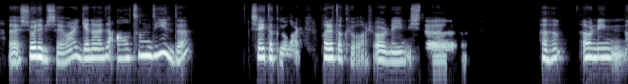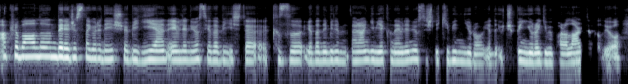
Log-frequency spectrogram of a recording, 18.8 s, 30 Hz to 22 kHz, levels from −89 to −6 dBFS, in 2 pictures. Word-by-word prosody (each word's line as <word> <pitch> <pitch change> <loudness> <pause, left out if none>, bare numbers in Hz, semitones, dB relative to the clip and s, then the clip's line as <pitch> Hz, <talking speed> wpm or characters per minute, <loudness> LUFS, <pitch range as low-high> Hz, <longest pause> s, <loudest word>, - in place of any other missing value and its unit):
Eee, 180 +2 0
şöyle 260 +2 +6
bir 215 - -2
şey 180 -5 -3
var, 230 +6 -1
genelde 240 +1 +2
altın 240 +5 +2
değil 295 - +3
de, 345 - -3 0.9
şey 250 -1 +4
takıyorlar, 180 -11 -2 0.3
para 240 -1 +6
takıyorlar. 225 -5 -5
Örneğin 190 -2 0
işte - - -7 1.6
Ha 230 -1 +1
hı, 235 - -3 0.3
örneğin, 250 +4 +1
akrabalığın 265 -1 +3
derecesine 245 -1 +5
göre 225 -2 0
değişiyor. 215 0 -2
Bir 205 -2 -2
yeğen 205 +2 +1
evleniyorsa 200 +1 -1
ya 195 - -4
da 195 0 -2
bir, 195 - -6
işte, 195 0 -5
kızı 195 -1 -3
ya 185 -1 -5
da, 190 - -1
ne 190 0 -2
bileyim, 195 -2 -3
herhangi 195 +1 -1
bir 190 - 0
yakın 190 0 -3
evleniyorsa 195 +3 -1
işte 190 - -8
€2.000 185 -4 -4
ya - - -8
da 165 - -8
€3.000 180 -3 -1
gibi 170 -1 -1
paralar 170 +1 -1 0.2
takılıyor, - - -5
205 Hz, 145 wpm, -20 LUFS, 190-245 Hz, 1.6 s, şöyle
